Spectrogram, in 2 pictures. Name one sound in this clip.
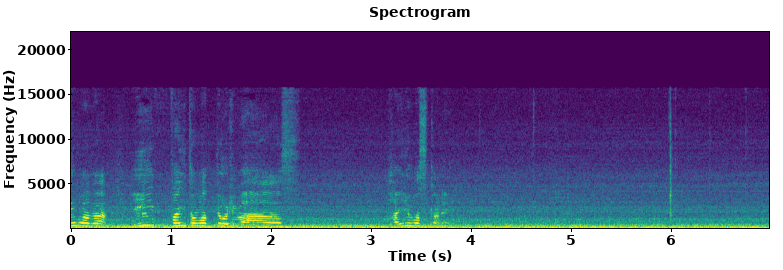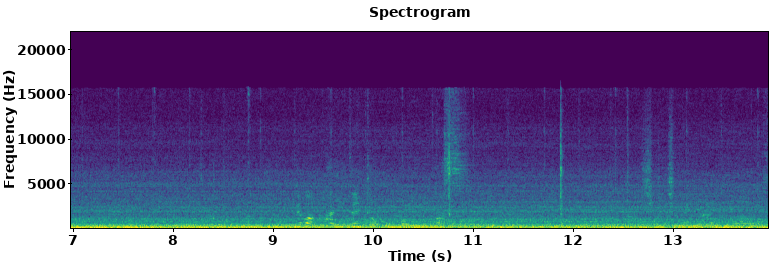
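A car drives along a paved road, heard from inside with a low rumble.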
